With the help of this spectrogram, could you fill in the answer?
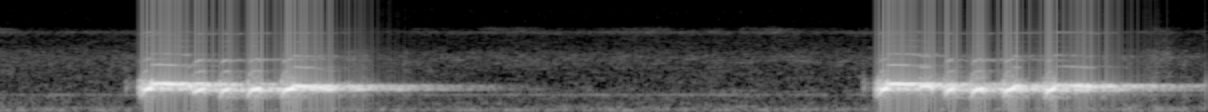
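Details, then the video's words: Bangkok zebra dove in full song, said to set other doves calling back. It repeats its phrase twice, each a burst of quick, clipped notes trailing into a sustained, mellow coo. "Perkutut bangkok gacor suaranya bikin perkutut lain pada nyaut"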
